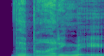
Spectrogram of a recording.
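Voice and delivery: put-on gritted-teeth voice. Retelling what a woman said at the end of the wedding aisle, imitating speaking through gritted teeth. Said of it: "gritting her teeth going".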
